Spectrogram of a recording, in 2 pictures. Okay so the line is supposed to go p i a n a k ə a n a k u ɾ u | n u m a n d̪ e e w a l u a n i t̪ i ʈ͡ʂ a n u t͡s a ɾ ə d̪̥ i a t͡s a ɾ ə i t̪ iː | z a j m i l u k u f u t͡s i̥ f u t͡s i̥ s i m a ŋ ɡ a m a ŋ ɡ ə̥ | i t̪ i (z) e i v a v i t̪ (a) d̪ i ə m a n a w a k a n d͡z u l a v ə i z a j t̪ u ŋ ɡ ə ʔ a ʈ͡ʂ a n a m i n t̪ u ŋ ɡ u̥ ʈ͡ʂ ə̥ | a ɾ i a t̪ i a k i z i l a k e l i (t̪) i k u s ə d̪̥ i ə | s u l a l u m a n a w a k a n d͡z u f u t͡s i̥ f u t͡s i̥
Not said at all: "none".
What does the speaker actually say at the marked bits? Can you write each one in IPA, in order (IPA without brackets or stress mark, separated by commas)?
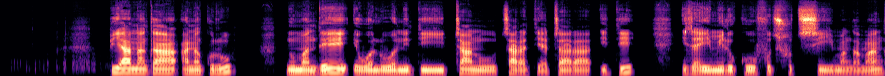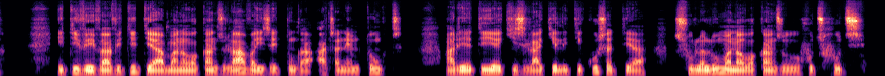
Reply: v, i, t̪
